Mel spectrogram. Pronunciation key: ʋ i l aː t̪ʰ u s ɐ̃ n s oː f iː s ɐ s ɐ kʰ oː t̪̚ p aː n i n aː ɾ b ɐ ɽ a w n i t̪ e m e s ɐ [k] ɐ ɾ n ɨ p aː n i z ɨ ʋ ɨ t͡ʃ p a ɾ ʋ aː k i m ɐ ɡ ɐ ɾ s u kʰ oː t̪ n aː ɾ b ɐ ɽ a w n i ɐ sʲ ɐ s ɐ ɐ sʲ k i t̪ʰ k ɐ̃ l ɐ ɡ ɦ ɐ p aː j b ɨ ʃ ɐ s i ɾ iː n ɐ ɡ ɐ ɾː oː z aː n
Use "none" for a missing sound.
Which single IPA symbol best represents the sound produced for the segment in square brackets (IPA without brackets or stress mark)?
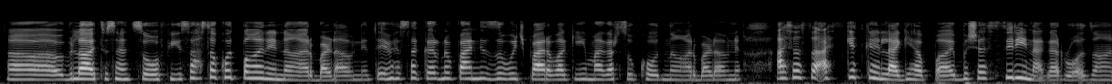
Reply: k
